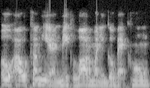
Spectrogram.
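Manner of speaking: ordinary talk, nothing marked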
